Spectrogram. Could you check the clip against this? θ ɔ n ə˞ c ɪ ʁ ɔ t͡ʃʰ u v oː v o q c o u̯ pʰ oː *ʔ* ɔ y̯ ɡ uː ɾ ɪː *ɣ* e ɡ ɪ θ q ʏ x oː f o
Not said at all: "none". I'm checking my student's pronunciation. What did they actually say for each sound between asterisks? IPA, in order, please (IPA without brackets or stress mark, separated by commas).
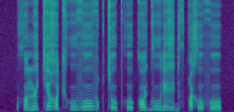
k, ɣ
